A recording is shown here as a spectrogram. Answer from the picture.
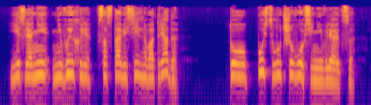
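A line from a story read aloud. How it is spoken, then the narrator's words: Plain. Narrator (Russian): ответил он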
